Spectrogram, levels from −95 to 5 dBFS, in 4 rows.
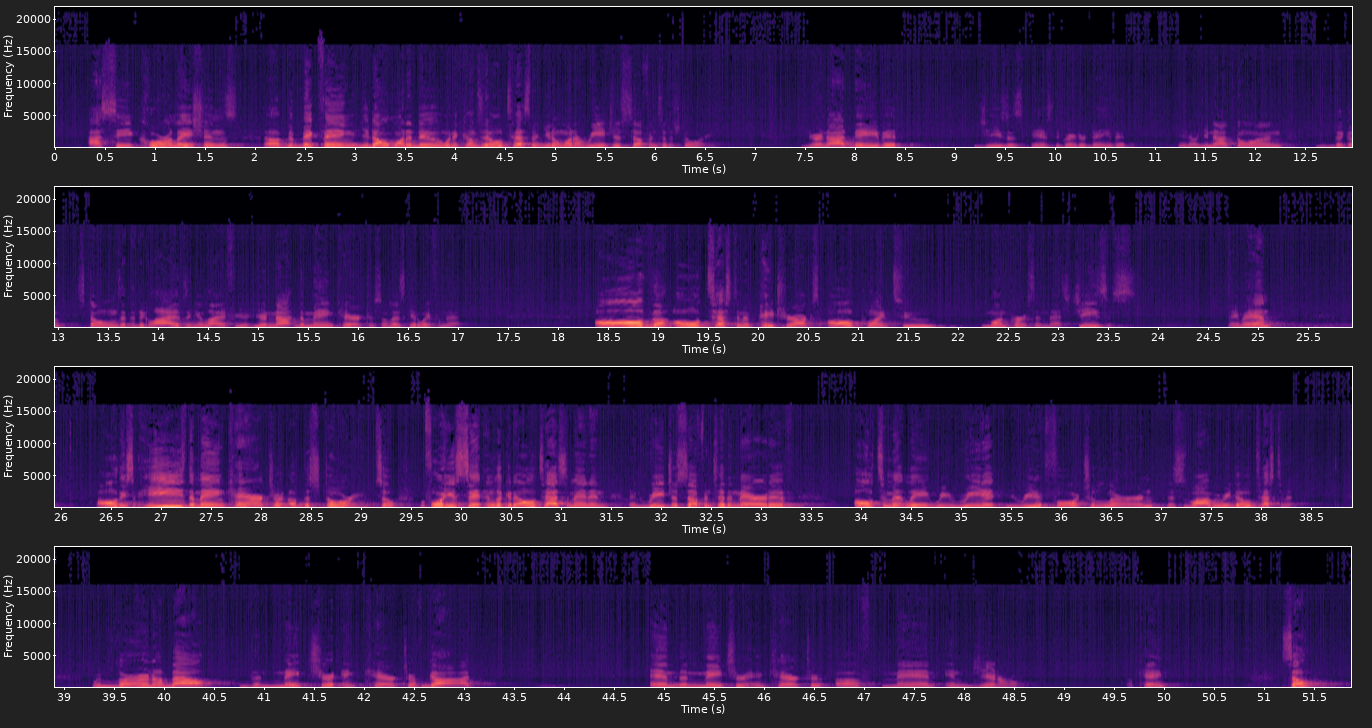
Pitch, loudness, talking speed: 150 Hz, -36 LUFS, 160 wpm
